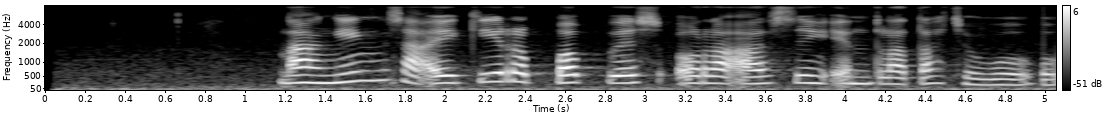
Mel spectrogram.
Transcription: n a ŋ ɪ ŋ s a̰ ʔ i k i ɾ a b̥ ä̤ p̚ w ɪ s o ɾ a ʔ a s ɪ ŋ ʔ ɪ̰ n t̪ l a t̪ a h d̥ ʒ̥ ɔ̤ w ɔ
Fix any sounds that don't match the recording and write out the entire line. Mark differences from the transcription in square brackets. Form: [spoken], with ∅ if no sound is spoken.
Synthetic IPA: n a ŋ ɪ ŋ s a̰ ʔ i k i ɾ [ə] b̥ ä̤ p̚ w ɪ s o ɾ a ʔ a s ɪ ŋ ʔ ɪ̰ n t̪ l a t̪ a h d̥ ʒ̥ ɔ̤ w ɔ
